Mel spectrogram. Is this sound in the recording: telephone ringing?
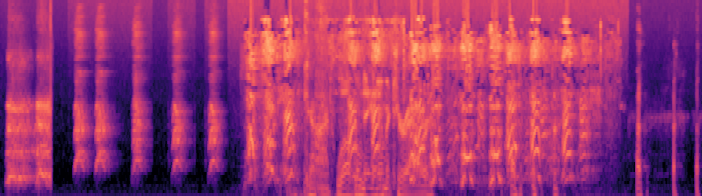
no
